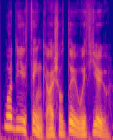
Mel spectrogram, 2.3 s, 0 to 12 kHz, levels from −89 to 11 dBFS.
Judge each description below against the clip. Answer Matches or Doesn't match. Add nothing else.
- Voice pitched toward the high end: Doesn't match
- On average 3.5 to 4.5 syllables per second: Matches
